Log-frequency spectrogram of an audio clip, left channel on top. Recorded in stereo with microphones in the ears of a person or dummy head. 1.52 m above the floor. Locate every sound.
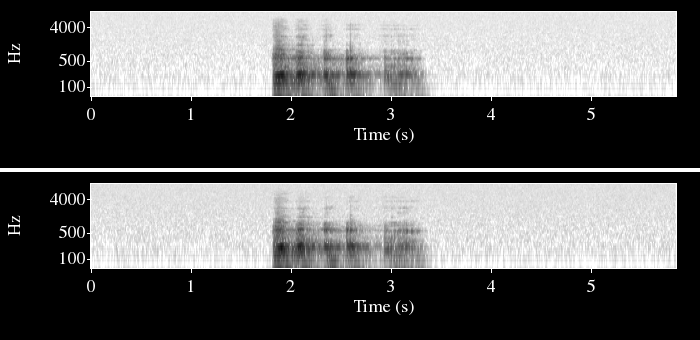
1.8 s laughter: 70° left (ahead or behind), 1.0 m; by 3.3 s 10° left (ahead or behind), 0.9 m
